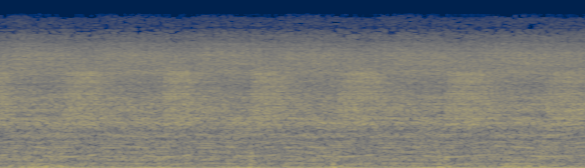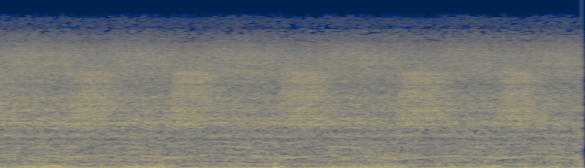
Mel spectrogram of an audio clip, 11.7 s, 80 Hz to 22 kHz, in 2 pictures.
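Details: Audi S3 2.0 TFSI (CDLA) smooth and quiet at idle. Revved up and down it gives a rough diesel-like cam clatter, yet the car drives perfectly.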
